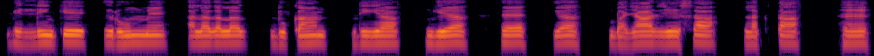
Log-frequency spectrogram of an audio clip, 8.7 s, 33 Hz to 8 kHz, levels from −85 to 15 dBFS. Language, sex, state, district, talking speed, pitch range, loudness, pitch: Hindi, male, Bihar, Lakhisarai, 95 wpm, 120-125 Hz, -25 LUFS, 125 Hz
